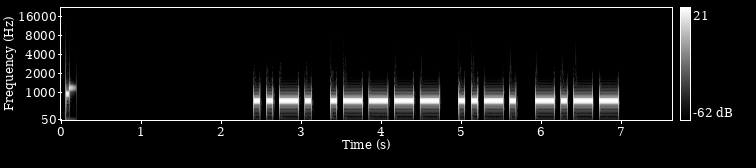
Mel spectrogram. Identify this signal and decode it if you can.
Morse code, heard as a keyed tone, about 16 wpm, 700 Hz. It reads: F1FY
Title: DXCC-100 Call Signs - 4 Characters - Repeated 3x - 15wpm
